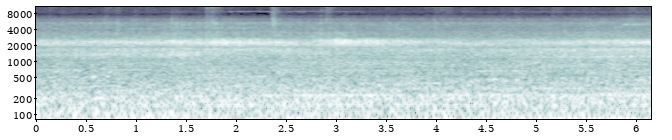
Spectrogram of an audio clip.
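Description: Low rumble of an approaching diesel train, with a steady high-pitched hiss above it; the sound grows slightly louder.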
